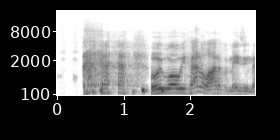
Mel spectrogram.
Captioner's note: both laughing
